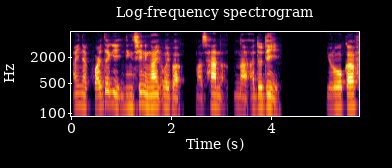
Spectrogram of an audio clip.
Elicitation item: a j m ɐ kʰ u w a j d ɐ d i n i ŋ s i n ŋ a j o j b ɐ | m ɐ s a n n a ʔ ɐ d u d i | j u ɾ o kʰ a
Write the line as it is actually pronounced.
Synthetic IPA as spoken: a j n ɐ kʰ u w a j d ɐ ɡ i n i ŋ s i n ŋ a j o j b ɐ | m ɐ s a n n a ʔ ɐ d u d i | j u ɾ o k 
